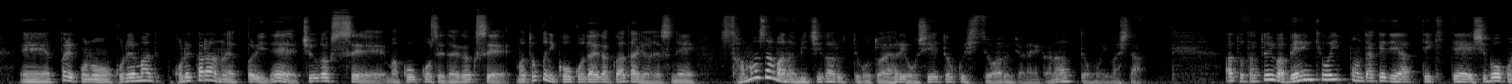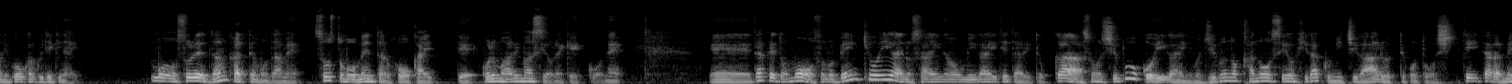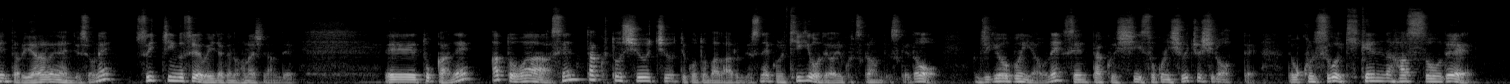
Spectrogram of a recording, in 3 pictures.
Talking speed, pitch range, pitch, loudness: 410 characters per minute, 90-150 Hz, 115 Hz, -28 LUFS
